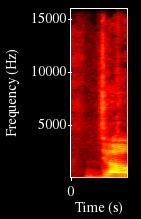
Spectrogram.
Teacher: જ છે એ અલ્પપ્રાણ છે ઘોષ વ્યંજન છે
